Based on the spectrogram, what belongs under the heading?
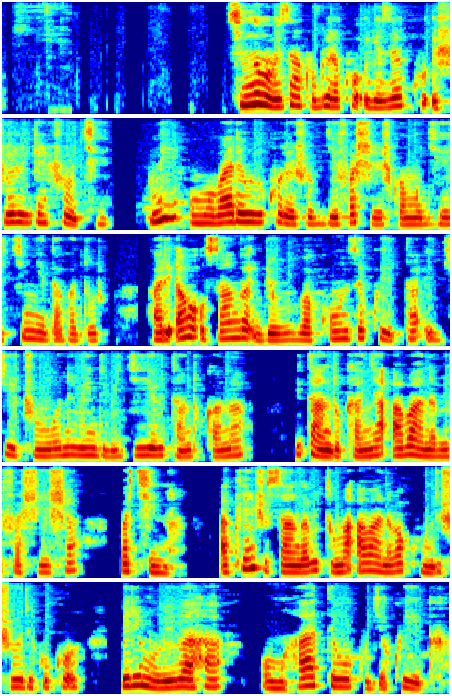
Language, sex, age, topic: Kinyarwanda, female, 25-35, education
